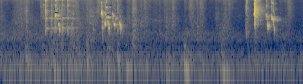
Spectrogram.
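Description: Budgerigar chirping in short bursts: a cluster about a second in, another around two seconds in, and the loudest a little after five seconds in.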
